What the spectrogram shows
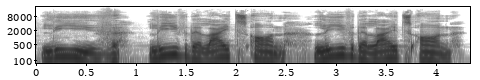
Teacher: Leave se pronuncia con la I larga o doble y termina con el sonido de la V o B chica, que es labiodental y vibrante en inglés.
